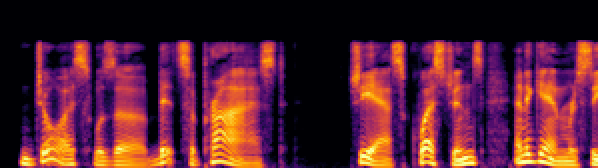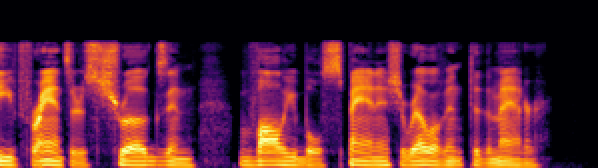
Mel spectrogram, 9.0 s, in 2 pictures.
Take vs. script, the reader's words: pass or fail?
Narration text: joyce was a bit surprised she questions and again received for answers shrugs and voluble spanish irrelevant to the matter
fail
